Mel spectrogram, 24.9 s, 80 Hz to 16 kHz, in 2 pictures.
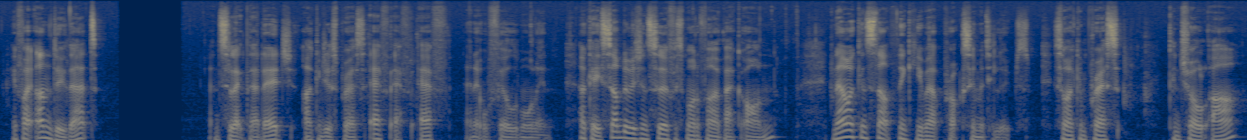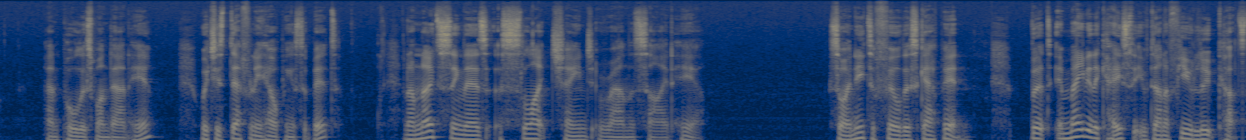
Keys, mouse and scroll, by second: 0.0 ctrl+z, 0.2 ctrl+z, 0.6 ctrl+z, 1.0 ctrl+z, 1.4 ctrl+z, 3.4 f, 3.6 f, 3.9 f, 6.9 click, 7.6-11.0 middle drag, 11.0 ctrl+r, 15.7-19.1 middle drag, 20.5-24.9 middle drag.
